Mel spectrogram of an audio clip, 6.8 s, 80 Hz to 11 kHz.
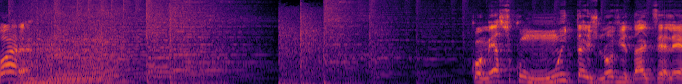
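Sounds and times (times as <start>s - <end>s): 
speech: 0.0s - 0.5s, 4.7s - 6.8s
car engine revving hard: 0.0s - 1.9s.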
